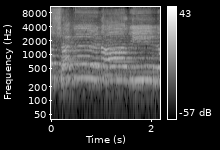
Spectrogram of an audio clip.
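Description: Men singing Sikh kirtan, a gurbani hymn, in long drawn-out notes with sliding pitch, over a steady harmonium drone.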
